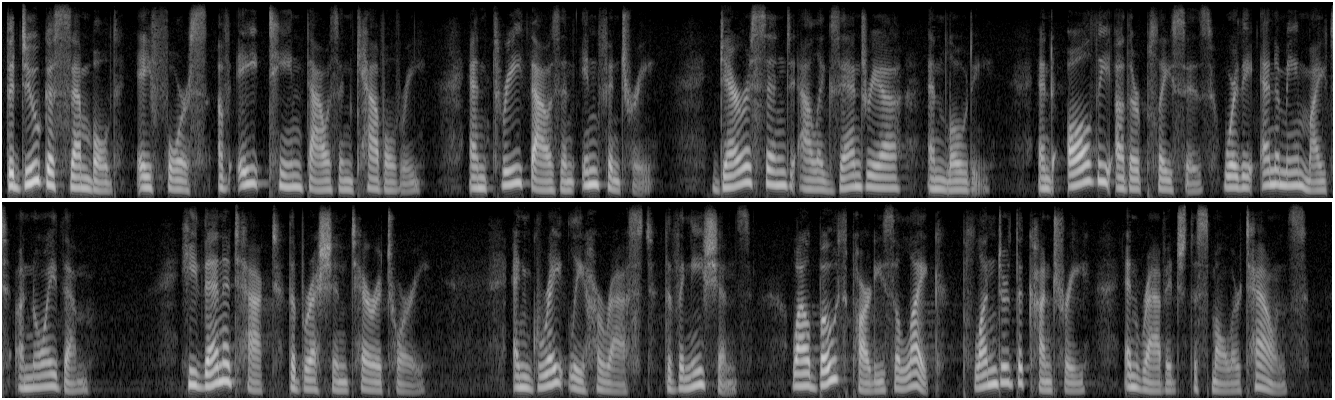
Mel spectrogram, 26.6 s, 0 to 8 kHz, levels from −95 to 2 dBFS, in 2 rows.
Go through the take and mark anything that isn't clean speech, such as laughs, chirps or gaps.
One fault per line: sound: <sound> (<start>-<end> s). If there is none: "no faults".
no faults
